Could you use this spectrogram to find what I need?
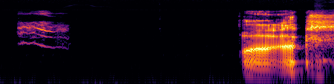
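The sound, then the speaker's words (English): A short, thin, high-pitched squeak, then after a pause a loud, drawn-out, rumbling burp lasting about a second, with a brief break near its end. No talking. “On that note, excuse me.”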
